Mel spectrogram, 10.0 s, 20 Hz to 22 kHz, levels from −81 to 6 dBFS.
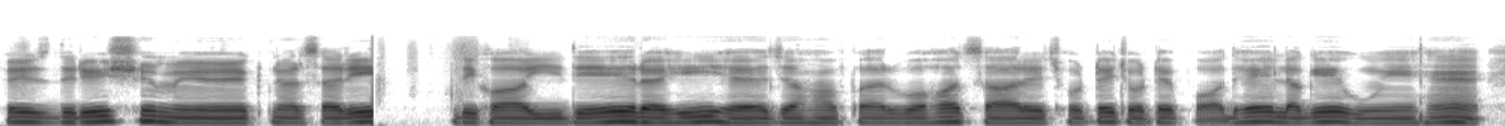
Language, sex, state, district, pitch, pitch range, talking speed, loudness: Hindi, male, Jharkhand, Ranchi, 110 Hz, 105-120 Hz, 115 wpm, -16 LUFS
